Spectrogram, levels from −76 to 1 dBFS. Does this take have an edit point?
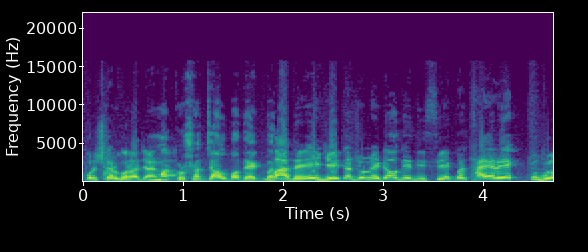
no; 0 cuts

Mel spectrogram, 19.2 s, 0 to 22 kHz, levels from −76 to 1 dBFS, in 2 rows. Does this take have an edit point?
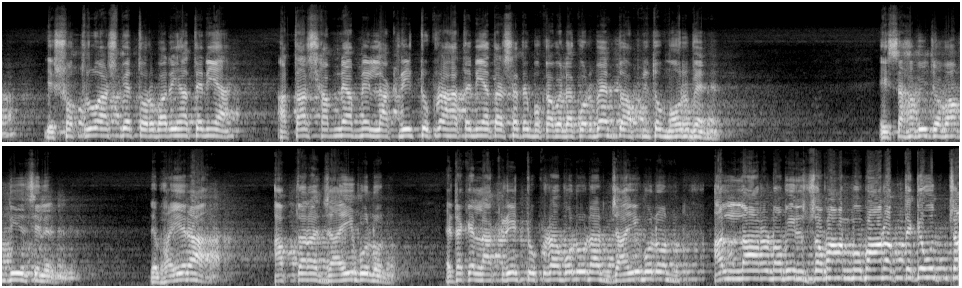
no; 0 cuts

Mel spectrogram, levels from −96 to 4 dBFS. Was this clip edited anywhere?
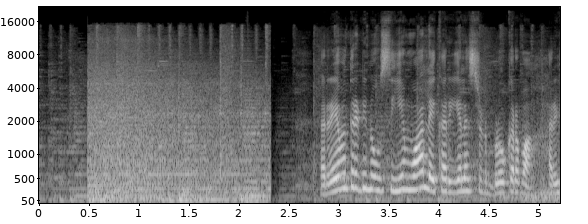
no; 0 cuts

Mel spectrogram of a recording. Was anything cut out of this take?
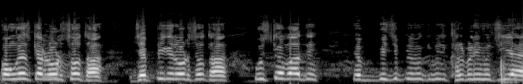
no; 0 cuts

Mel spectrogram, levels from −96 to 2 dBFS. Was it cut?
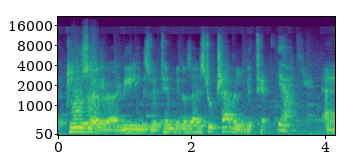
no; 0 cuts

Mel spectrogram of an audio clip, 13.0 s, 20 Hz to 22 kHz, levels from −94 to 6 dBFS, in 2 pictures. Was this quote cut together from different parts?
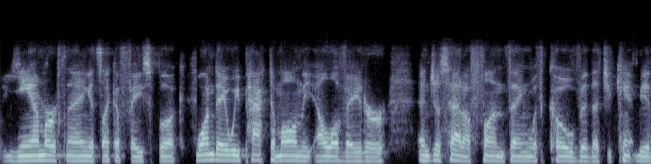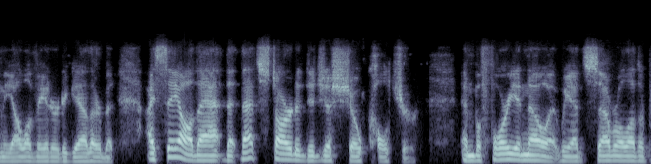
yes; 1 cut; at 1.8 s

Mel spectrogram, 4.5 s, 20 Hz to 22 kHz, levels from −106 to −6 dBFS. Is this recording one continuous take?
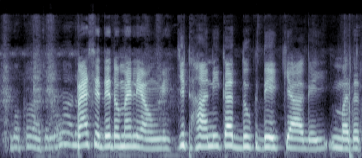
no; 1 cut; at 2.1 s

